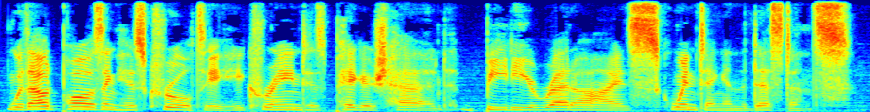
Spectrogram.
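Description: A woman narrates dramatic fiction in a low voice. She takes her time with the scripted prose, reading as an audiobook performer over faint music. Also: steady tone, measured pace. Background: music behind the voice.

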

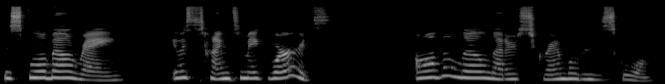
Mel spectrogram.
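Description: A woman hosting storytime, reading a children's picture book aloud and enunciating deliberately for young listeners. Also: high-pitched, a bit bright. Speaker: storytime host.

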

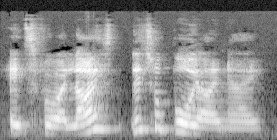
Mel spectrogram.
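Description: A woman voicing a busy, kindly aunt in a children's story, speaking briskly and kindly. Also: fairly high pitch, animated, bright, forceful tone.

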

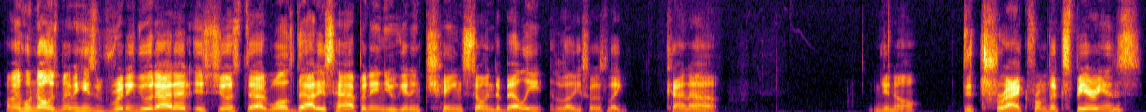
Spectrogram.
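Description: A man's voice: high-pitched, moderate pace, a bit bright, clear, resonant tone, no echo. A man streaming a live reaction to anime clips, rambling casually with crude jokes and frequent giggling.

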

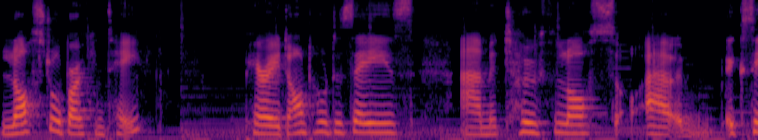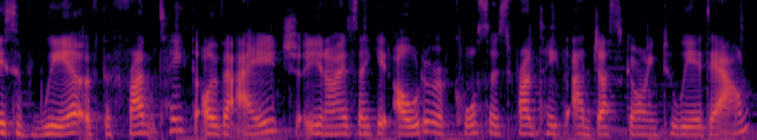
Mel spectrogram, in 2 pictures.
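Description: A woman's voice: medium pitch, steady tone, moderate pace, faint music behind. A woman in her thirties, a veterinarian, explaining to camera in a chatty way while gesturing with her hands in a home studio.

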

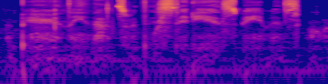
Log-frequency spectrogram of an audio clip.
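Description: A young woman plays a gentle, playful bartender in a futuristic hotel. She speaks in a breathy whisper, slowly and intimately. It is a soothing ASMR roleplay. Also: natural voice. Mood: soothing, tender. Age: young adult. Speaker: ASMR performer.

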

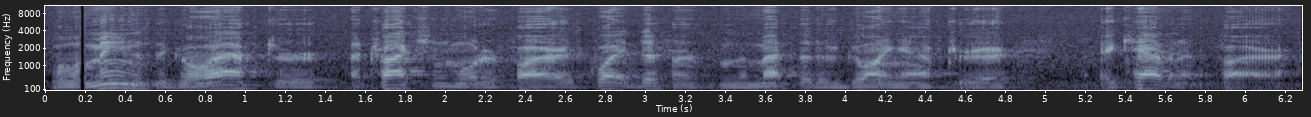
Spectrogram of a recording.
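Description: Matter-of-fact American shop man played by a man, fairly deep, for a 1950s training film. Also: fairly quick, fairly bright tone. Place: conference room. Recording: noisy 1950s film soundtrack.

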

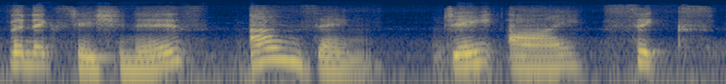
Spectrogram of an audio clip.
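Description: A woman train announcer reading scripted station announcements in a calm, formal, deliberate manner. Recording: dull train PA with clear rumble. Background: train running noise.

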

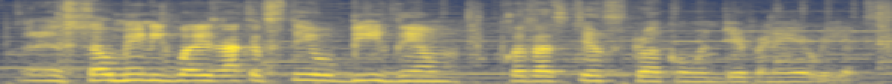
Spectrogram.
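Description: A woman's voice: medium pitch, flat delivery, fairly quick, warm tone, highs cut off. Emphatic older American woman, music behind. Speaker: church volunteer. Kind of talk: personal testimony interview. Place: indoor church sanctuary, seated interview.

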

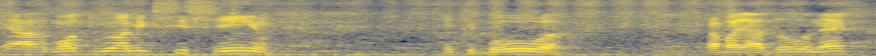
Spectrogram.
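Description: Um homem nordestino brasileiro gravando um vlog casual numa feira de motos ao ar livre, falando com entusiasmo e repetindo os preços. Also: male voice, mid-range voice, steady tone, normal speed. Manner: chatty, enthusiastic, repeats prices back. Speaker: vlogger filming a motorcycle market. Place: outdoor motorcycle fair.

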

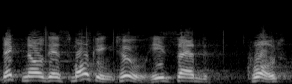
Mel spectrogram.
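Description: A man's voice: on the high side, animated, a little slow, slightly rough. An American man reading advertisements as a 1940s radio announcer. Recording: muffled, reverberant 1940s radio recording.

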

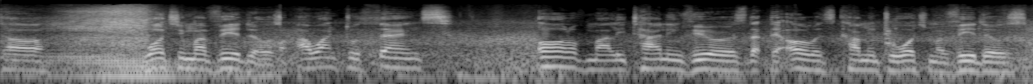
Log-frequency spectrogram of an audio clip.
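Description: Man, thirties, casual vlog, camera at arm's length, loud street traffic. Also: mid-range voice. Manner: casual, repetitive, addresses viewers as guys. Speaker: vlogger. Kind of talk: walking-tour vlog. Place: outdoors by a busy road. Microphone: camera held at arm's length.

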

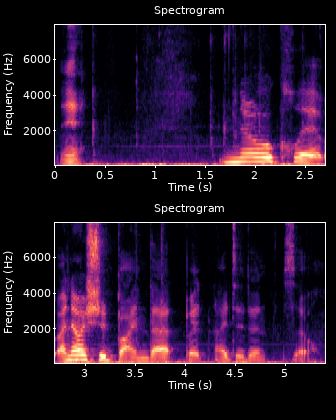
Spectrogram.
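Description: A woman's voice: mid-range voice, takes it slowly. A woman doing casual gameplay commentary, thinking aloud to herself, with a voice that is starting to give out. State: losing her voice, often clearing throat. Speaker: gamer hosting a gameplay video. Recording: background hiss, keyboard and mouse clicks.

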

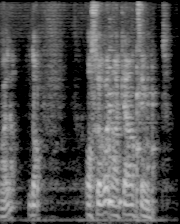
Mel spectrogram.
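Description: A middle-aged man, hosting a casual cooking demonstration at home and thinking aloud with frequent pauses. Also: medium pitch, dark tone. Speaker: home cooking channel host. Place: home kitchen, indoors.

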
